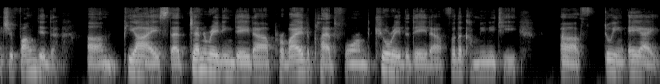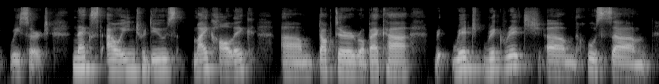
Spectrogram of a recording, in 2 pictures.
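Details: Adult speaker; no voice disorder.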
